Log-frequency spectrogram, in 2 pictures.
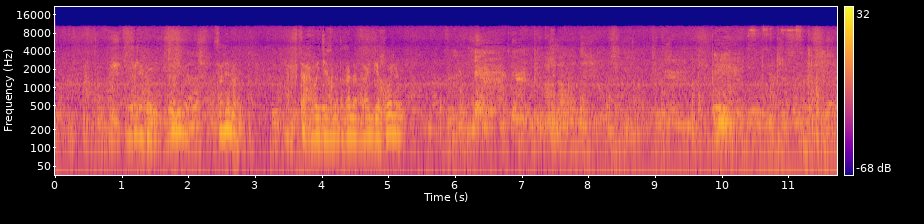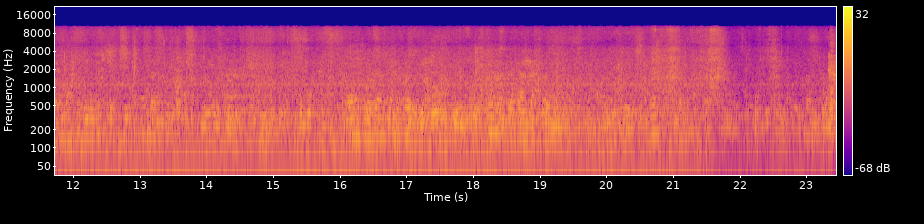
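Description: A man chants in a low voice, close by.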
